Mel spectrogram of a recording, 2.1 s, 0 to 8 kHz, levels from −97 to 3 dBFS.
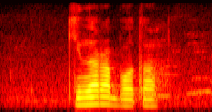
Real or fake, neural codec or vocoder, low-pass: real; none; 7.2 kHz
